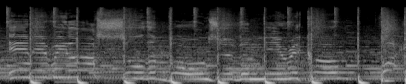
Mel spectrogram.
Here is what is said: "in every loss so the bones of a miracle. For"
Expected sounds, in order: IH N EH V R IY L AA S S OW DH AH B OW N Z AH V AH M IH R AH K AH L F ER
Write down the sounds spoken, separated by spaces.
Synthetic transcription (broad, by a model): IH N EH V R IY L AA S S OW DH AH B OW N Z AH V AH M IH R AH K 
